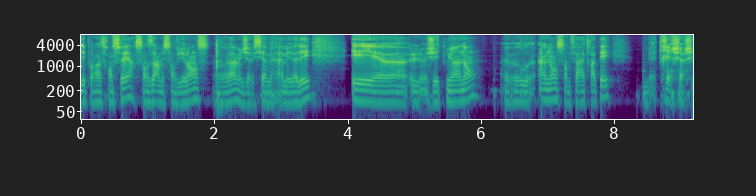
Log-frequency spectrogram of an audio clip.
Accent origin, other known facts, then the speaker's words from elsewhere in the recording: Caen, Normandy, France; Vous savez, je suis de Caen, Normandie.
